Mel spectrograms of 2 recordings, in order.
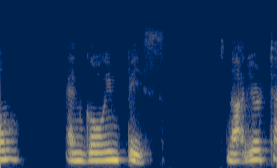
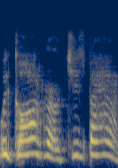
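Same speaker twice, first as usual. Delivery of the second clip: high, urgent calling shout; 7 semitones higher than usual. Recalling nearly dying, acting out what they shouted, imitating people shouting. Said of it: "and then they shout".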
